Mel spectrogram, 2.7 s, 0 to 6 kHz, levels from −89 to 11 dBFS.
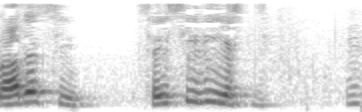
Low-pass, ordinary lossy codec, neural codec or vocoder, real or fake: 5.4 kHz; MP3, 24 kbps; none; real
